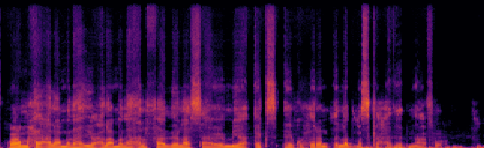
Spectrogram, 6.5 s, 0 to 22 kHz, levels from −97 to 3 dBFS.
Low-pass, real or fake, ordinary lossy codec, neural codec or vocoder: none; fake; none; codec, 44.1 kHz, 7.8 kbps, Pupu-Codec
